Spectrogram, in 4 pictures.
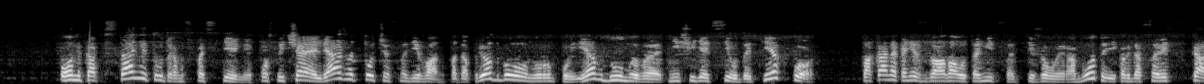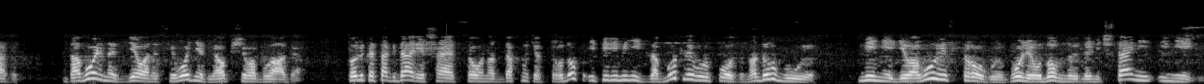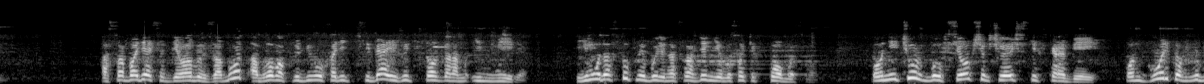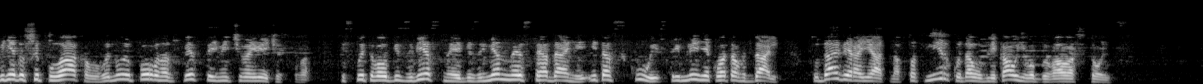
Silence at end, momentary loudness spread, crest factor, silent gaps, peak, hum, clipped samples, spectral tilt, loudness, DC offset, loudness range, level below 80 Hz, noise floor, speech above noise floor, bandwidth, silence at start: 0.95 s; 9 LU; 14 dB; none; 0 dBFS; none; under 0.1%; -7.5 dB/octave; -15 LUFS; under 0.1%; 3 LU; -66 dBFS; -65 dBFS; 51 dB; 7.8 kHz; 0.6 s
